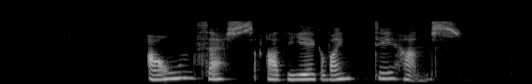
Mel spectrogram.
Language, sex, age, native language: Icelandic, female, 30-39, English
